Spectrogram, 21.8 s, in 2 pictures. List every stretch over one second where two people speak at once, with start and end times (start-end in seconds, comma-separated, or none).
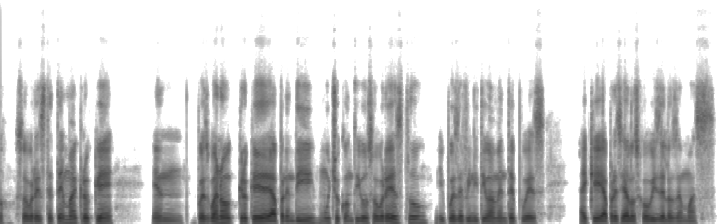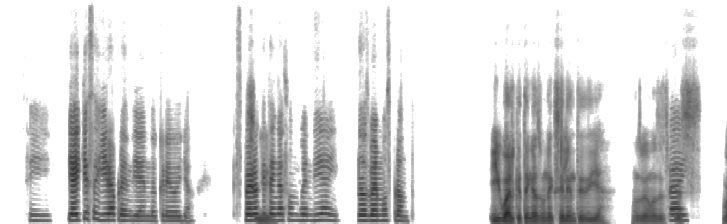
none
